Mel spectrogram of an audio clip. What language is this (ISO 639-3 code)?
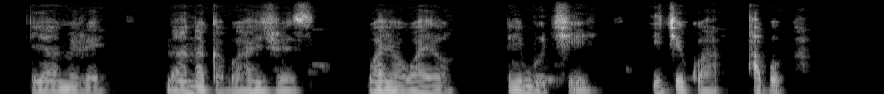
ibo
